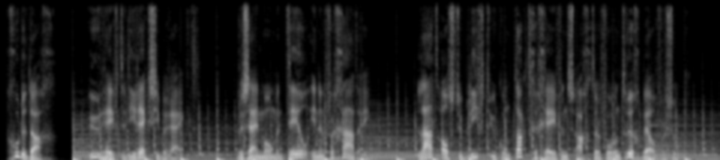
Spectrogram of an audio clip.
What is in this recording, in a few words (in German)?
business ansage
